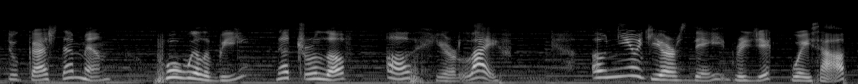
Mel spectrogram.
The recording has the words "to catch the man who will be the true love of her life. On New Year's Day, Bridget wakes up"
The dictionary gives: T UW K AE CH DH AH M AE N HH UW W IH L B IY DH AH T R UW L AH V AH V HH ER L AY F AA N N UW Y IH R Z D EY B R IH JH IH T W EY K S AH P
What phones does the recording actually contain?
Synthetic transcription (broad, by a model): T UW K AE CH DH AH M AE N HH UW W IH L B IY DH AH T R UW L AH V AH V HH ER L AY F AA N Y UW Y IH R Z D EY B R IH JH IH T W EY S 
